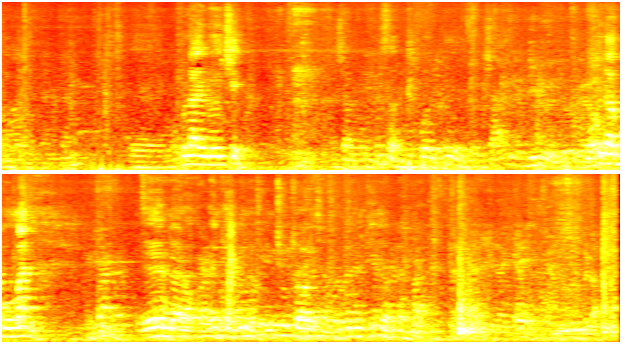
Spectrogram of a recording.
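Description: A young man speaks to a group in a steady, animated voice.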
